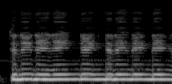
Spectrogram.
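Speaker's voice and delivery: long run of high ringing dings on one note; high, insistent ding-ding-ding; imitated bell. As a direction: mimic someone hammering a service bell. Impatient guest ringing the bell.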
